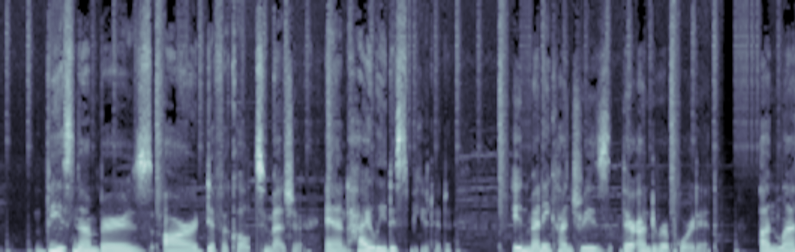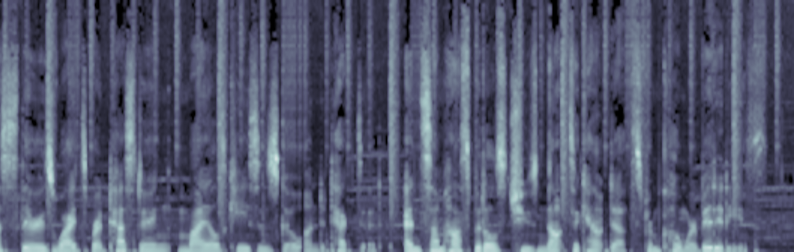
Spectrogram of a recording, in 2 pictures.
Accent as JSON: {"language": "English", "region": "New York", "country": "United States", "said": "I'm also a New Yorker"}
